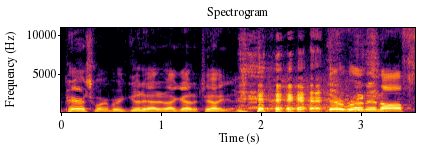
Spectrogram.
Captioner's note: laughter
